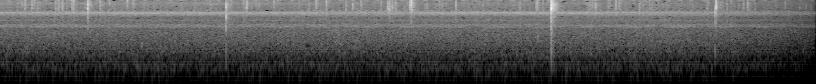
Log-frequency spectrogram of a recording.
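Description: Crickets chirping in a steady high trill, with a few sharp clicks, fading out near the end. In a frozen winter scene this is a dubbed-in sound effect, not live insects.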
